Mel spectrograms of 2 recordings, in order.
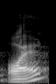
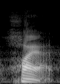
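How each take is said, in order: First: অয়ের begun on a rounded vowel, no h. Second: হয়ার begun with an audible h; sounded H. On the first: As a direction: say অয়ের as "o-er", for "where". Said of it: "আমেরিকানে অ উচ্চারিত". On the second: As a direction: say হয়ার as "ho-ar", for "where". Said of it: "ব্রিটিশে হ উচ্চারিত হয়". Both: Shown as a demonstration.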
